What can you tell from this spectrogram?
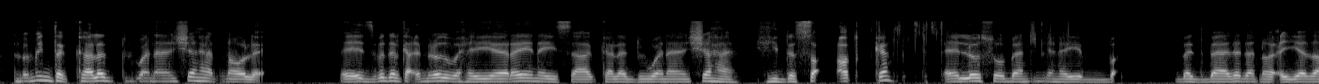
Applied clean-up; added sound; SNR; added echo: neural diffusion model UNIVERSE++.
